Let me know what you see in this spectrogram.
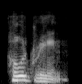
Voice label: "Wholegrain", Indian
